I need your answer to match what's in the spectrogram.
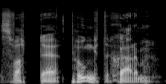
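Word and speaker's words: Svarte Skärm: Och just det, och sen så fick jag lite förhandsinformation av dig och då skrev ju du att svarteskärm uttalas svarte.skärm. Jaha. Då... Vad, vad menar du med det? Nej, Min... det menar jag inte. Du, du bara hittade på det. Oj, oj, oj. Som alltså, att det, skulle uttalas särtalat. Nej, nej, nej. Svarteskärm bara.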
